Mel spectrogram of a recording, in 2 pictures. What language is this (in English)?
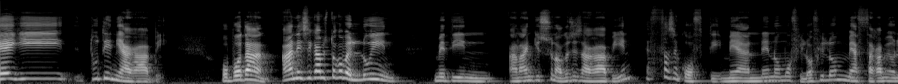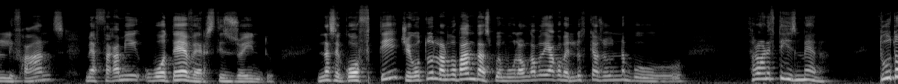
Greek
